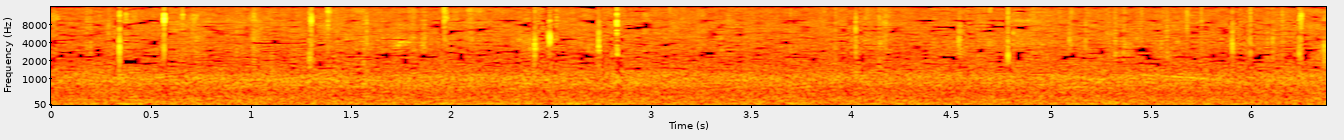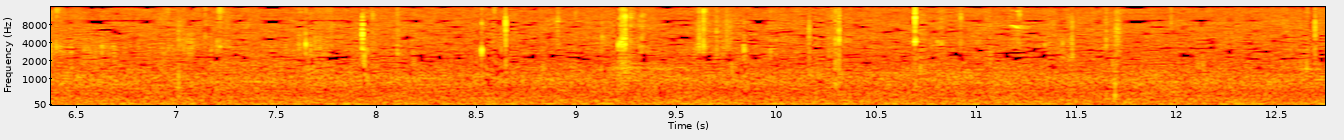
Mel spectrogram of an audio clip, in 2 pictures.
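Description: A squirrel nibbles and crunches on nuts close by, with small crisp cracks.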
